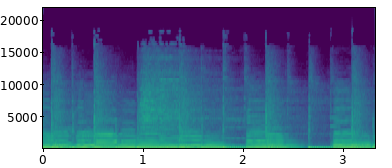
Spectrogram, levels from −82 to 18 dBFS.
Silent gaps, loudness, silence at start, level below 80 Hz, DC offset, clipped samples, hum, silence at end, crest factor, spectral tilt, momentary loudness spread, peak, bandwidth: none; -14 LUFS; 0 s; -24 dBFS; under 0.1%; under 0.1%; none; 0 s; 12 dB; -6 dB/octave; 4 LU; 0 dBFS; 17.5 kHz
